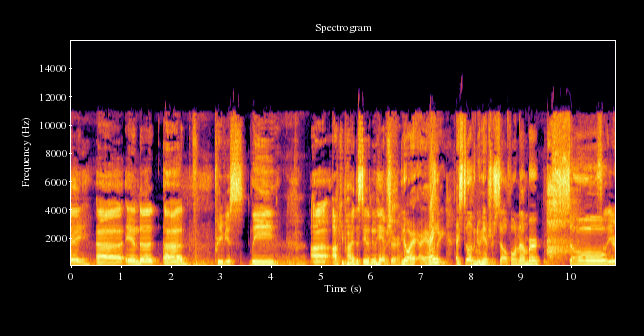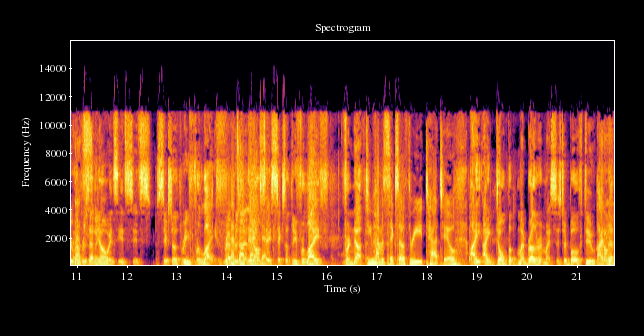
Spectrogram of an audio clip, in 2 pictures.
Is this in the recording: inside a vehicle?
no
